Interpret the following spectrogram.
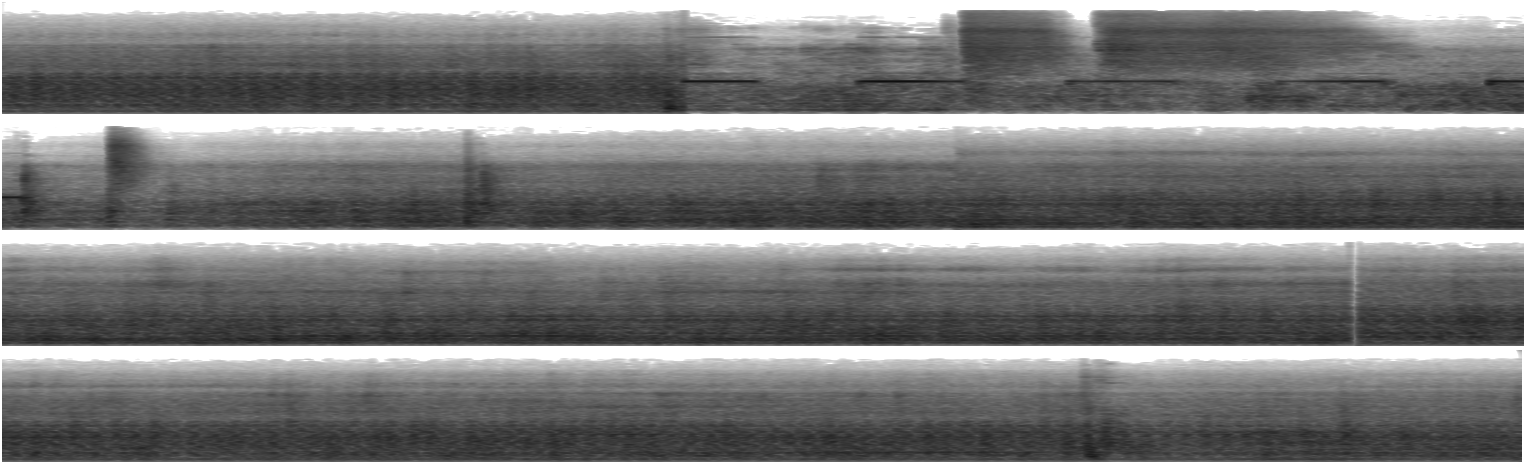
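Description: Heavy diesel engine of a concrete mixer truck and boom pump running steadily. A few seconds in, a truck's reversing alarm beeps about six times, with a loud air-brake hiss in the middle of it.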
